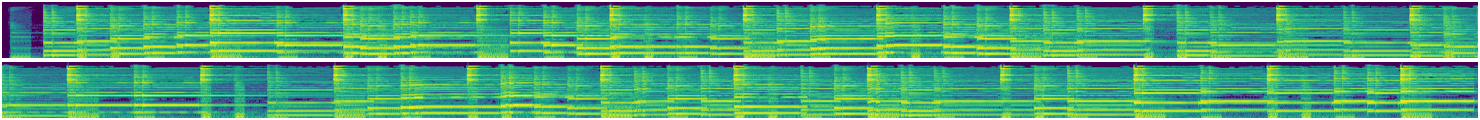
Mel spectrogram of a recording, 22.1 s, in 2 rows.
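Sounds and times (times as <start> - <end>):
ethnic guitar music: 0.2 - 21.9.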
